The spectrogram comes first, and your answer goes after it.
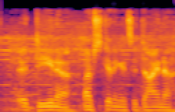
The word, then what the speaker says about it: Edina: just want to let you know it's actually pronounced Edina I'm just getting into Dinah not a Dina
